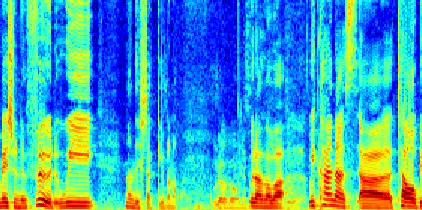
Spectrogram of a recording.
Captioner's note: speaking foreign language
